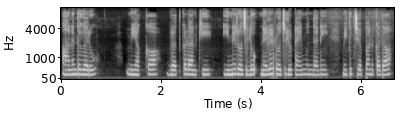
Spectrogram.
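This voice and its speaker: A grave male doctor breaking bad news in a spoken storybook, read by a woman. The voice stays her own, slightly high with a dark, mellow tone. The delivery is level, and the recording is dry. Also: completely flat delivery, moderate pace, no room sound, lightly acted. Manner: plain read-out lines, hardly acted.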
